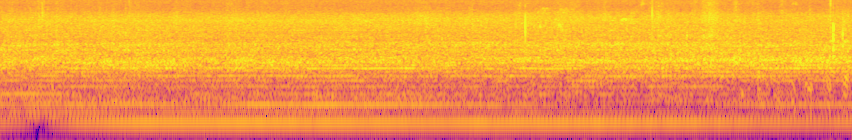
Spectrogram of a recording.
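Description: A steady, unchanging low machine hum, made of several even tones like a motor or engine running at constant speed.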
